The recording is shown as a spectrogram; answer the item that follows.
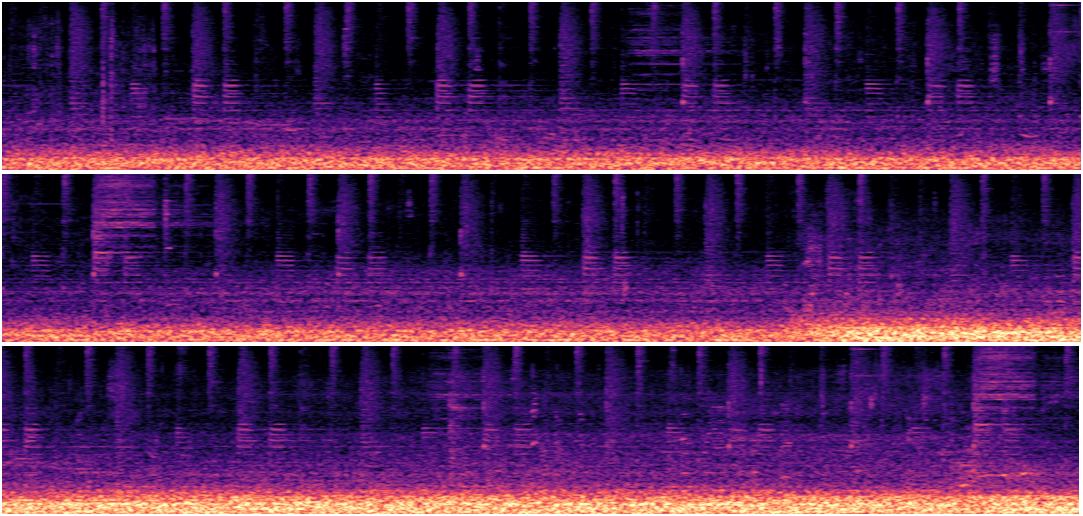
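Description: Jet airliner cabin noise: a steady low rumble from the engines and airflow, with background music over it. About two-thirds of the way through, the rumble suddenly becomes louder and deeper.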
